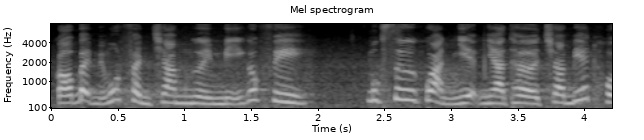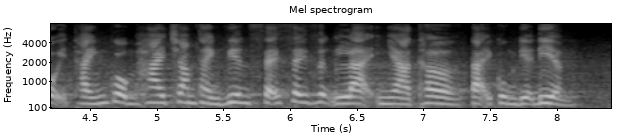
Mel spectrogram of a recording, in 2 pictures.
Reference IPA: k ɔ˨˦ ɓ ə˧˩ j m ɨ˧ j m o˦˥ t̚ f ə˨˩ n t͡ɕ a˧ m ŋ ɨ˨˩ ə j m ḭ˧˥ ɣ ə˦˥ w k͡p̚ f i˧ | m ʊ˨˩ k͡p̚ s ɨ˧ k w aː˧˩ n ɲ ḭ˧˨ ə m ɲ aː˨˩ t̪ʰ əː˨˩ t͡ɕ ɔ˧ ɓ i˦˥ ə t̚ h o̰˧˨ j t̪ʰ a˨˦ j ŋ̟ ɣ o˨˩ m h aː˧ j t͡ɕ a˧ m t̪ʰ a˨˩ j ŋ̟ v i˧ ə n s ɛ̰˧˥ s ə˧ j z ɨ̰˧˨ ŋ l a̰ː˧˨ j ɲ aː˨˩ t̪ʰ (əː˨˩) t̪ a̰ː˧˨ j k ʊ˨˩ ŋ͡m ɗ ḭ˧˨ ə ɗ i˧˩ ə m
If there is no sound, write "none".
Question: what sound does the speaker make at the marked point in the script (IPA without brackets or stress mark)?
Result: əː˨˩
